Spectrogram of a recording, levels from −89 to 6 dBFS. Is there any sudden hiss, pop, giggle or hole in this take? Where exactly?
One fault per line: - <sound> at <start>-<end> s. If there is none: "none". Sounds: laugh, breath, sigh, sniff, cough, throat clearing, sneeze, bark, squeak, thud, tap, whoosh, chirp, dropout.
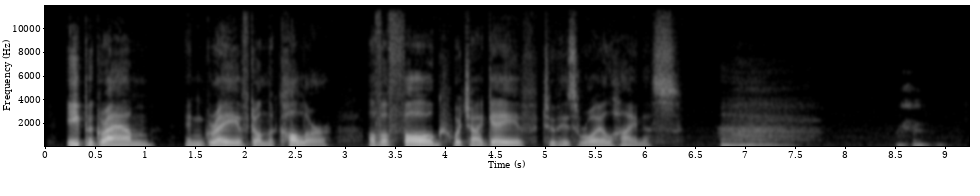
- sigh at 6.7-7.8 s
- sigh at 8.5-9.0 s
